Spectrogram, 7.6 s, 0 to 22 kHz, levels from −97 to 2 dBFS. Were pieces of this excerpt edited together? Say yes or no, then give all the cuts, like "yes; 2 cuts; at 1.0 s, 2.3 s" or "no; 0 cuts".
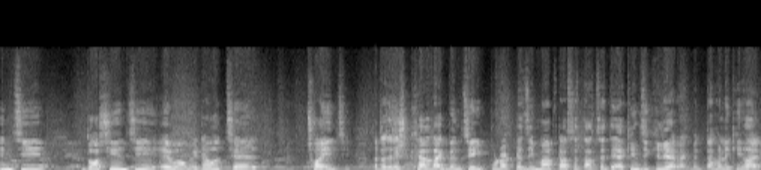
no; 0 cuts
